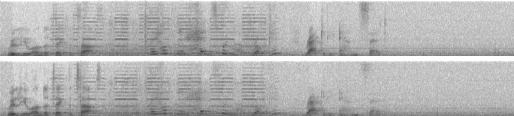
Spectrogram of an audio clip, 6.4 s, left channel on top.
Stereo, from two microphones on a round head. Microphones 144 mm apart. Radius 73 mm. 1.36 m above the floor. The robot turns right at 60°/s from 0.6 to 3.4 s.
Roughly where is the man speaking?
Right.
